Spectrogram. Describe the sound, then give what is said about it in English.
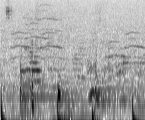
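A cat meows repeatedly, about five short cries in quick succession, each sliding downward in pitch, with soft background noise between them. “How are we ever gonna leave without any cats at all? They're just so darn cute.”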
